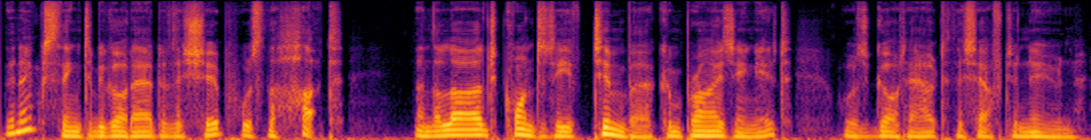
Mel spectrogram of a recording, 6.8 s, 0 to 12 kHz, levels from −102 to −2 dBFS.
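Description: No technical fault can be heard anywhere in this speech recording. There is nothing to place on a timeline.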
